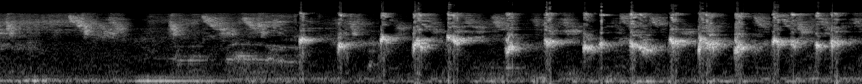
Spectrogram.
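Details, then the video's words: Yellow-vented bulbul in long rolling song, used for luring or tutoring: quiet high twittering for three seconds, then a fast, regular run of loud, harsh chattering notes about twice a second. "BURUNG TRUCUKAN GACORR NGEROL DURASI PANJANG"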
